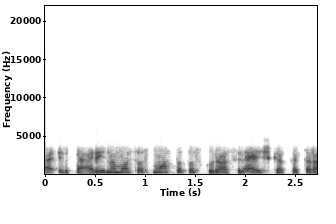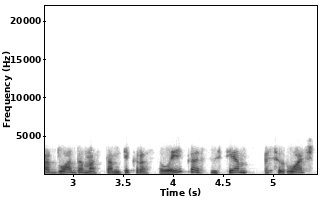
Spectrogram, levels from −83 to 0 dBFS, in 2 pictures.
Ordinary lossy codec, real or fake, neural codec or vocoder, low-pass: Opus, 24 kbps; real; none; 7.2 kHz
